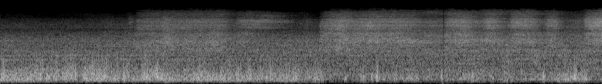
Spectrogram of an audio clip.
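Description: A lash-up of CN diesel locomotives hauling a freight train past at close range, the engines running under power with a steady rumble of wheels on rail. A high-pitched hiss or squeal from the wheels and rails comes in about a second and a half in and grows louder about three seconds in, as the locomotives and the first autorack cars draw close.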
